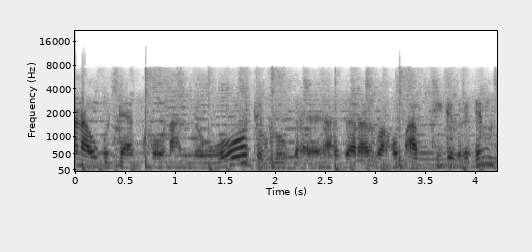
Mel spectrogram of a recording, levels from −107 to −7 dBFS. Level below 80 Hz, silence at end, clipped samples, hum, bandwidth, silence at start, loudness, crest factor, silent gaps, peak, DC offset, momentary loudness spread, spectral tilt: -56 dBFS; 0 s; under 0.1%; none; 7.6 kHz; 0 s; -30 LUFS; 22 dB; none; -8 dBFS; under 0.1%; 8 LU; -4.5 dB/octave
